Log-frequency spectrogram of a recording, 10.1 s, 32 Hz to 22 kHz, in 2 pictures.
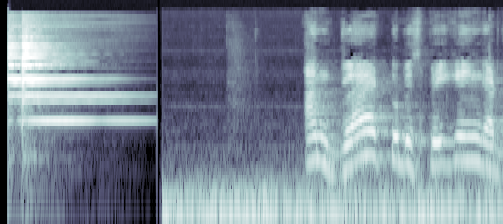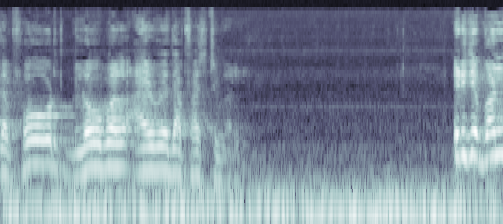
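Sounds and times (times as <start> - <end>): bright bell ding: 0.1 - 1.6.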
